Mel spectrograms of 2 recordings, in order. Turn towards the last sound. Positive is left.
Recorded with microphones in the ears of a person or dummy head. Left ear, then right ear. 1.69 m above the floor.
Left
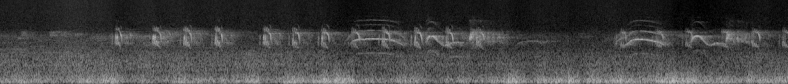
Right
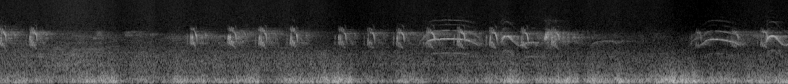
No sound to turn to.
